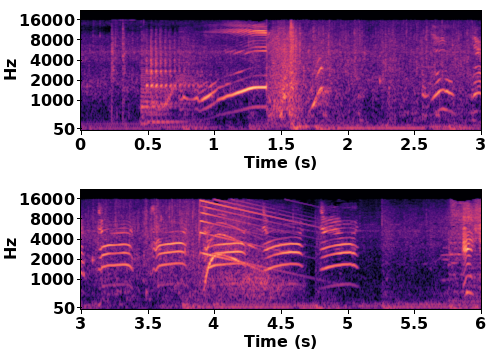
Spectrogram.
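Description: Cartoon background music with a steady bass line. Over it come cartoon sound effects: a rising glide about a second in, then a quick run of short, squeaky, rising-and-falling chirps in the middle.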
